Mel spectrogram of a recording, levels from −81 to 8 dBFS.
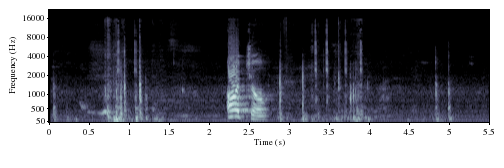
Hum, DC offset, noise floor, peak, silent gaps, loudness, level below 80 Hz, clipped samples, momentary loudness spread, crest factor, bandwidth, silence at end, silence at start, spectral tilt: none; under 0.1%; -46 dBFS; -2 dBFS; none; -17 LUFS; -46 dBFS; under 0.1%; 27 LU; 20 dB; 16.5 kHz; 0.45 s; 0.05 s; -6 dB/octave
